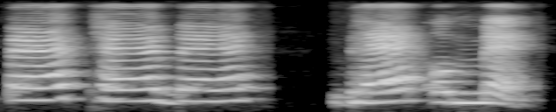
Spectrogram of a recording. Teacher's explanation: तो हमारे जो लिप्स हैं वो दोनों आपस में टच हो जाते हैं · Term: ओष्ठ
